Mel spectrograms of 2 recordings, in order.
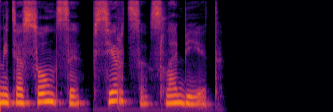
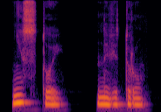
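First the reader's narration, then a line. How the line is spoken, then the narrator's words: Calm, eerie voice. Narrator (Russian): Улыбнулся спокойно и жутко и сказал мне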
